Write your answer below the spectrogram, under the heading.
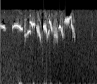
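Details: One complete phrase from a yellow-bellied seedeater, the coleiro baiano: a level opening whistle, then a quick run of high, rising and falling slurred notes lasting about one and a half seconds.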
